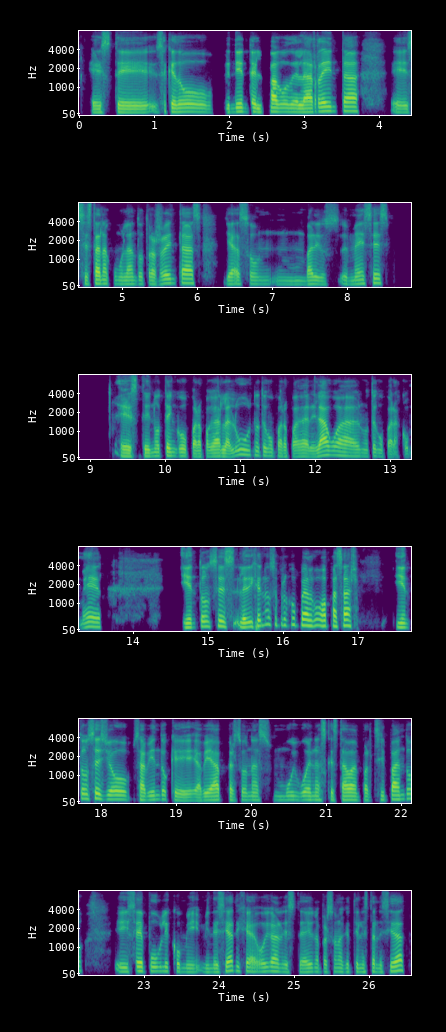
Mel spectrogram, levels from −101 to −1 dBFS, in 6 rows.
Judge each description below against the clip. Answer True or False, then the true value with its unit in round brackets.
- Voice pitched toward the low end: True (130 Hz)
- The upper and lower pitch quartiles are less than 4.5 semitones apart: True (3.5 semitones)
